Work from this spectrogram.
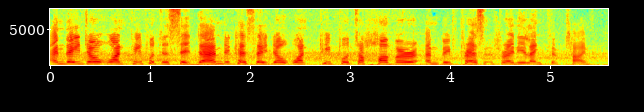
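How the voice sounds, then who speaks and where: In an English accent, a high-pitched woman speaks fairly quickly in a monotone, flat delivery over noticeable background noise. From England. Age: 70s. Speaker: rally attendee. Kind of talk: casual chat.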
